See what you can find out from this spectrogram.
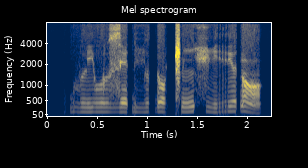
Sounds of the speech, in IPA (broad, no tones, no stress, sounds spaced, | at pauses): ɓ ṳ l j u l z e ɗ i̤ l ɗ o ǁ ĩ x i rʲ ɯ ɗ ɔ̃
